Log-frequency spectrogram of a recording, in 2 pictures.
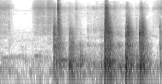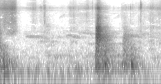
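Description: A thin metal sheet rattles and scrapes as it is lifted.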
